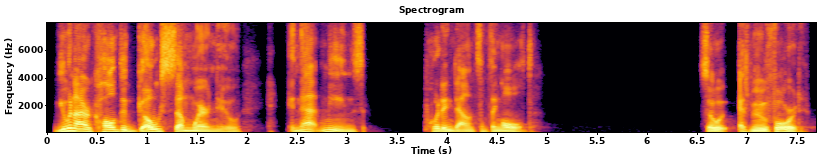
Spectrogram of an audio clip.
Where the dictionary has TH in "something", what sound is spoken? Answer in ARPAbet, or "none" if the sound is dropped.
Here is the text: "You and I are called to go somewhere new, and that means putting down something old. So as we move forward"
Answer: TH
